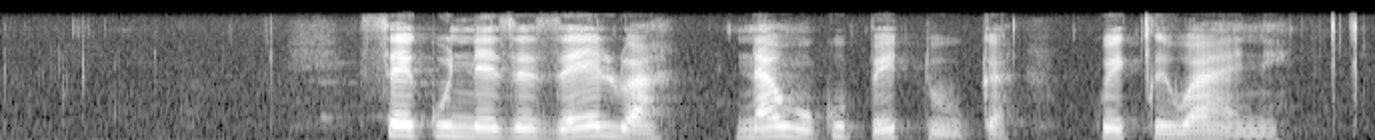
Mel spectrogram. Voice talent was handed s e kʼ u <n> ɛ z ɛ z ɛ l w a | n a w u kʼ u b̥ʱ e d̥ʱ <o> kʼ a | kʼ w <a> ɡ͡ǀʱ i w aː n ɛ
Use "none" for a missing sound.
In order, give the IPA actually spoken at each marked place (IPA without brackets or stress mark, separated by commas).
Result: n, u, e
